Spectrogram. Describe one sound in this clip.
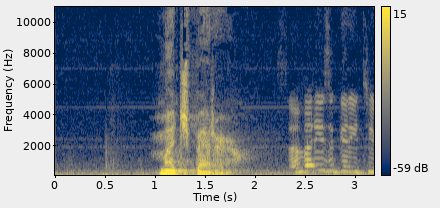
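A young girl speaks up sharply and teasingly, close by.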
